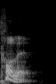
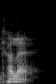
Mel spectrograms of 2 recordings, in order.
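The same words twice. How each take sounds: First: The second syllable has an 'i' vowel, 'lit'. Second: The second syllable has an 'e' vowel, 'let'. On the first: The speaker calls it right. "spelt with an E, said with an I" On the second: The speaker calls it wrong. "most people call me Colette"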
